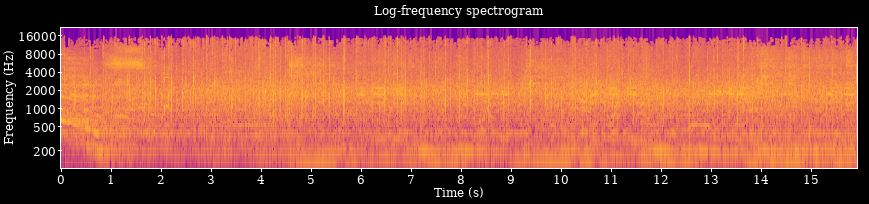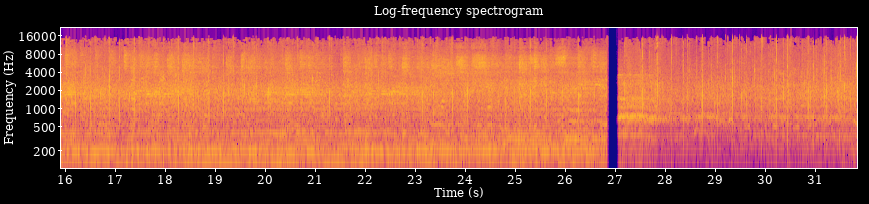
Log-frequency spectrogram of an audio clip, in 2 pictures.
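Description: Music played over a stadium's loudspeakers as the teams come out, with crowd applause beneath it. The sound drops out for a moment near the end, and after that applause is the main sound.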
